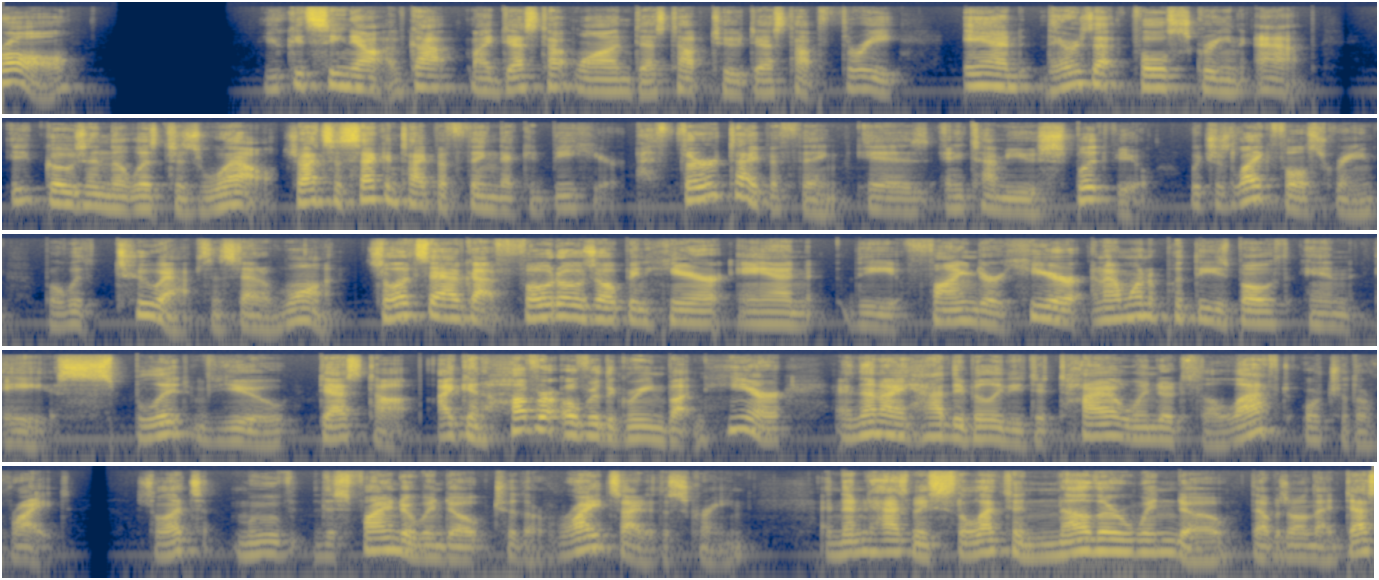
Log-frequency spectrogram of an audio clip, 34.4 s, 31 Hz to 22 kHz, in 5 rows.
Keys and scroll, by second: 0.2 ctrl+Up.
